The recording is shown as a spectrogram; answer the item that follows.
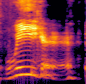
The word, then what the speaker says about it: Uyghur: There's no I in Uyghur. – It's Uyghur. That's how you say it.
